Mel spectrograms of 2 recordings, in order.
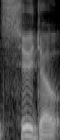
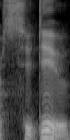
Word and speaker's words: sudo: the last two commands i've been typing in sudo or sudo depending on how you want to pronounce it and that stands for super user do because in linux sometimes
